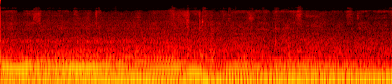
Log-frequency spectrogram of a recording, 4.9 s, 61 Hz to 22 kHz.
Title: MazdaSpeed 3; 5 to 65 (4th cylinder misfire)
